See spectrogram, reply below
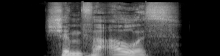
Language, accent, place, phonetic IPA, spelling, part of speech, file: German, Germany, Berlin, [ˌʃɪmp͡fə ˈaʊ̯s], schimpfe aus, verb, De-schimpfe aus.ogg
- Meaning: inflection of ausschimpfen: 1. first-person singular present 2. first/third-person singular subjunctive I 3. singular imperative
